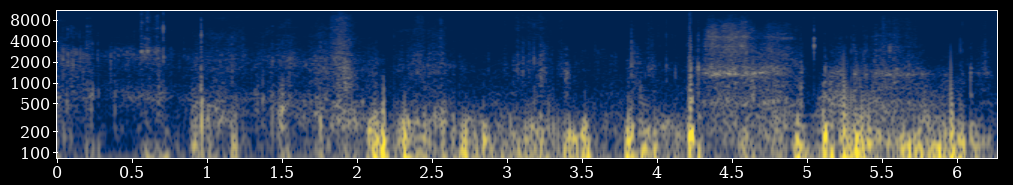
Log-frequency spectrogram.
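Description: Wind buffeting an outdoor microphone: a gusty low rumble with crackles that gets louder about two seconds in.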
